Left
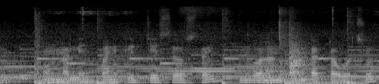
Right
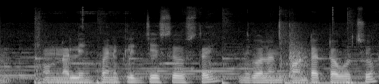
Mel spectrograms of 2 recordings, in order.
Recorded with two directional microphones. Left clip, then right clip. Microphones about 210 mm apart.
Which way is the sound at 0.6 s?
25° right (ahead or behind).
